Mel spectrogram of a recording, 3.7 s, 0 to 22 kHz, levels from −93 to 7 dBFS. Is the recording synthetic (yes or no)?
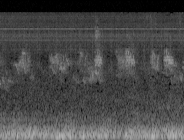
yes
